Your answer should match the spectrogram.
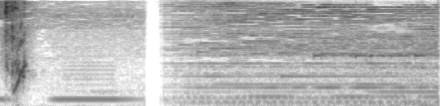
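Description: Logo-sting sound effect: a quick falling swoosh over a low held tone, a moment's silence, then outro music with sustained synth tones.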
